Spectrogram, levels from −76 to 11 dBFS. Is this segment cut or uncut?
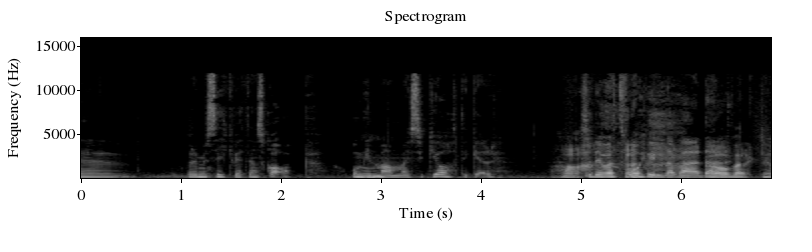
cut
